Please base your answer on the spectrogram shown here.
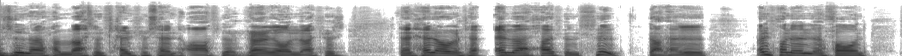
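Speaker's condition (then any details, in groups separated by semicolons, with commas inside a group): Mouth cancer surgery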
